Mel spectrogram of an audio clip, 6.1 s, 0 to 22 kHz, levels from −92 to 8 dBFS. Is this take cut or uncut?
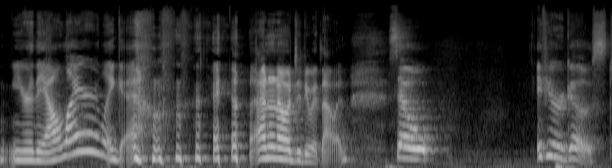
uncut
